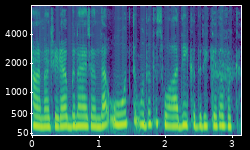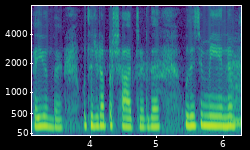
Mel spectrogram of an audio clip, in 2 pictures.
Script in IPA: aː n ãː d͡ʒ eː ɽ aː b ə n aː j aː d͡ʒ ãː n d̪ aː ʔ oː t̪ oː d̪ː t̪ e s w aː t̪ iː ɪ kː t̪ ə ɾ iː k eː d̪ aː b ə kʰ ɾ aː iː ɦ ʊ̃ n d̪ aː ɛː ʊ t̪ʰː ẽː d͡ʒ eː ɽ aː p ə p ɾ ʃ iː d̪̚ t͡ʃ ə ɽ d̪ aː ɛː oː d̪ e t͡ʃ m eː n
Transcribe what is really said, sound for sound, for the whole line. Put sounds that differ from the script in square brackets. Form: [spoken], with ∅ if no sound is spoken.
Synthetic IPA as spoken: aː n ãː d͡ʒ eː ɽ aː b ə n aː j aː d͡ʒ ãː n d̪ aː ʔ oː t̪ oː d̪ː t̪ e s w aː [d̪] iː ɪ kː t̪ ə ɾ iː k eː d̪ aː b ə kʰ ɾ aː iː ɦ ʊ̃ n d̪ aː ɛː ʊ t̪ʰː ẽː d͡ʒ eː ɽ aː p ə [∅] ɾ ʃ [aː] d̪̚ t͡ʃ ə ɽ d̪ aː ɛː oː d̪ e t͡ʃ m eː n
